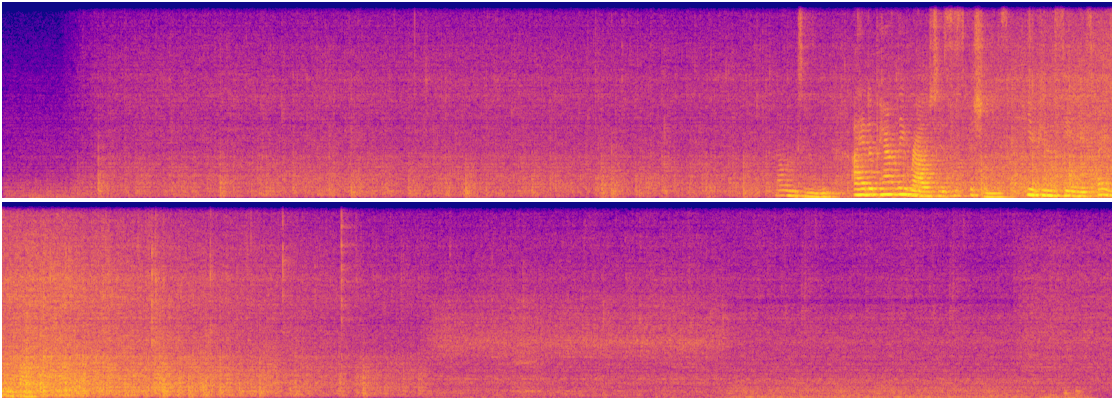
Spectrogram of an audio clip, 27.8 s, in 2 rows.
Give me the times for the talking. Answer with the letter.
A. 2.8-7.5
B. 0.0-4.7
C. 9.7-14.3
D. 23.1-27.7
C.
